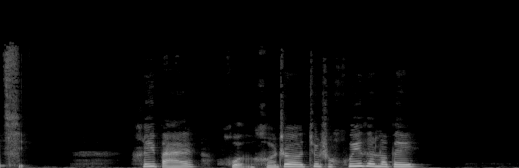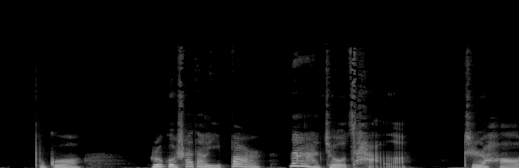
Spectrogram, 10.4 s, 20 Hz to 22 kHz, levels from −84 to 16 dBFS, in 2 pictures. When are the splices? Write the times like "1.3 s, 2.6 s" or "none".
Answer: 8.0 s

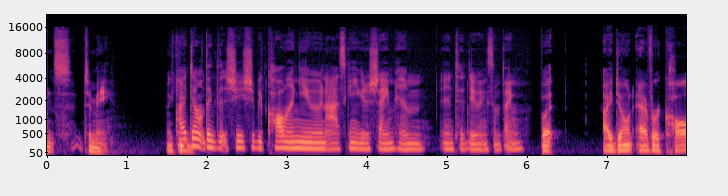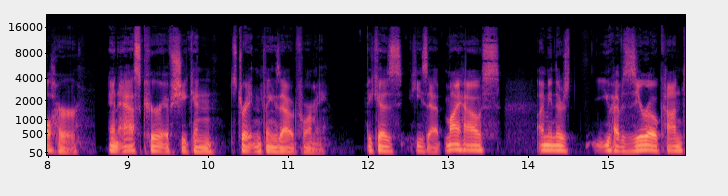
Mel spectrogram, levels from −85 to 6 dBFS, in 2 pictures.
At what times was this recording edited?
6.0 s, 14.1 s

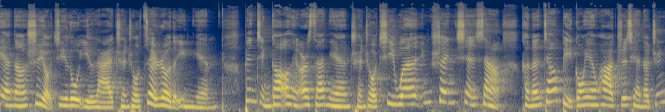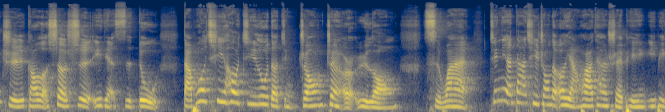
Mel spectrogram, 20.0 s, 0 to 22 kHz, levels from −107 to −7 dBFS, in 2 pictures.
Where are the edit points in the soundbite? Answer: none

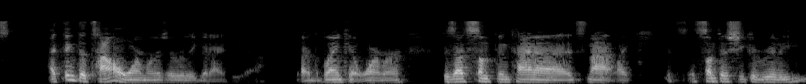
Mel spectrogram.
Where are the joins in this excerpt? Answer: none

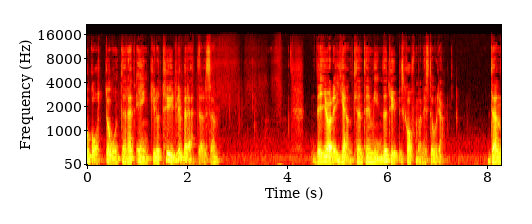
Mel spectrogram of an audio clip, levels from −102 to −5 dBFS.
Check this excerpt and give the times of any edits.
4.3 s

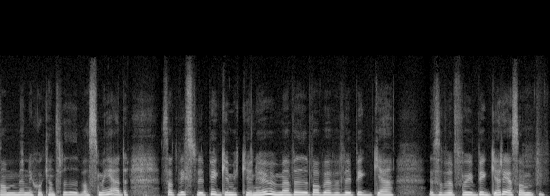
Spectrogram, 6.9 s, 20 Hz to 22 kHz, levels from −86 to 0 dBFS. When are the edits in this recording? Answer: 2.0 s

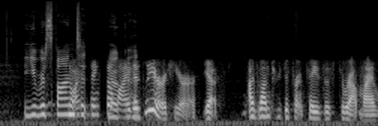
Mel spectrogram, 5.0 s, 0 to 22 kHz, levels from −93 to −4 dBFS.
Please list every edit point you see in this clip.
1.9 s, 3.3 s

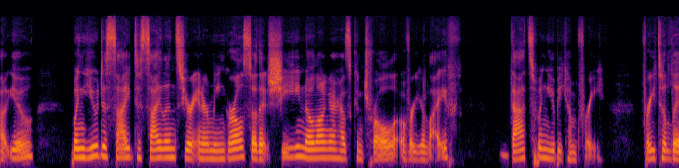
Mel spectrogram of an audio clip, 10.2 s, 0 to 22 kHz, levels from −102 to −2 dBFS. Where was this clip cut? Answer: none

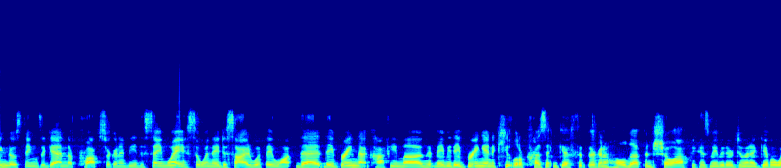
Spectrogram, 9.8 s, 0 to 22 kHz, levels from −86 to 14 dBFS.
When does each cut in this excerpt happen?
3.6 s

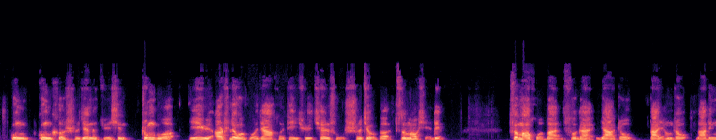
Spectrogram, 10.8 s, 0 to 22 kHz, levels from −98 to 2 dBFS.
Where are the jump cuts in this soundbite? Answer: none

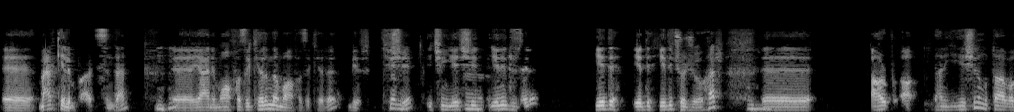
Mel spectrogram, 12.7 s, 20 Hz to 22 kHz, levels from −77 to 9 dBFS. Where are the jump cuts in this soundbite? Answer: 1.8 s, 5.3 s

